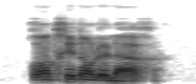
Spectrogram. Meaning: 1. to lay into, to hit (to attack physically) 2. to lay into, to rake over the coals (to attack verbally)
- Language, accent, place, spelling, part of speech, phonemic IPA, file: French, France, Lyon, rentrer dans le lard, verb, /ʁɑ̃.tʁe dɑ̃ lə laʁ/, LL-Q150 (fra)-rentrer dans le lard.wav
